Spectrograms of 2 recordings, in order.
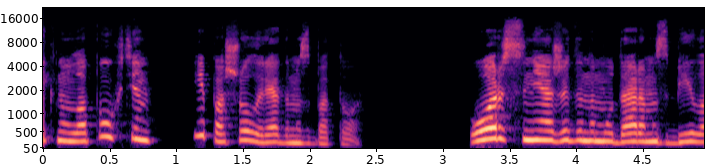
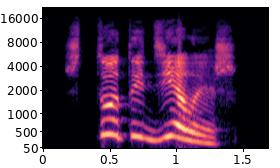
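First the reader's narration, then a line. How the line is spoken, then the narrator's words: Screamed. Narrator (Russian): завопил Апухтин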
